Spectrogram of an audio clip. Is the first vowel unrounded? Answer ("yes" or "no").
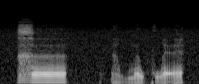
yes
